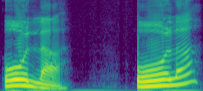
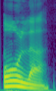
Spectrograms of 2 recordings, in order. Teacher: La O é sempre fechado o som dessa letra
